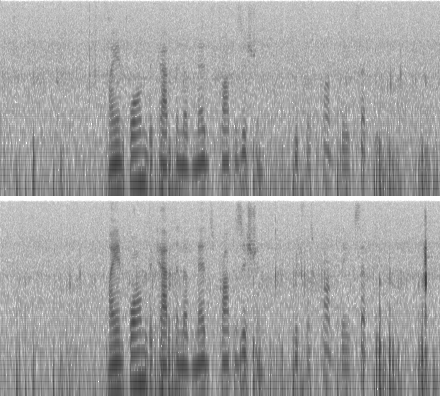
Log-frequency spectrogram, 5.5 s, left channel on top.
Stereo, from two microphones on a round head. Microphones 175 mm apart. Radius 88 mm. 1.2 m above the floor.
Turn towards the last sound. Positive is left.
turn(degrees=-50)  # may be behind; listen again after turning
